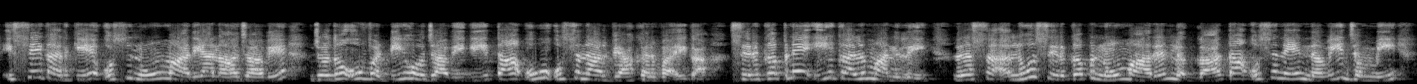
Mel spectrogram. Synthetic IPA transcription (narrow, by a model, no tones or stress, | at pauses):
ɪseːkəɾkeːʔʊsnũːmaːɾɪjãːnaːd͡ʒaːʋeːd͡ʒəd̪õːoːʋəɖːiːɦoːd͡ʒaːʋeːɡiːt̪ãːʔoːʊsnaːlʋjaːkəɾʋaːeːɡaːsɪɾkəpneːʔiːɡəlmənləiːɾəsəluːsɪɾkəpnũːmaːɾənləɡːaːt̪ãːʔʊsneːnəʋiːd͡ʒəmːiː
